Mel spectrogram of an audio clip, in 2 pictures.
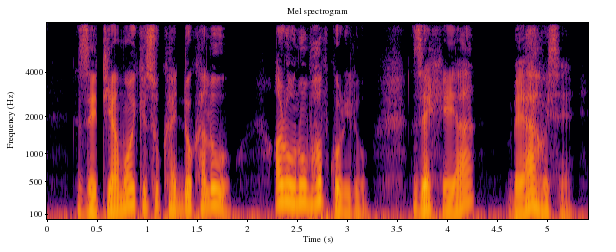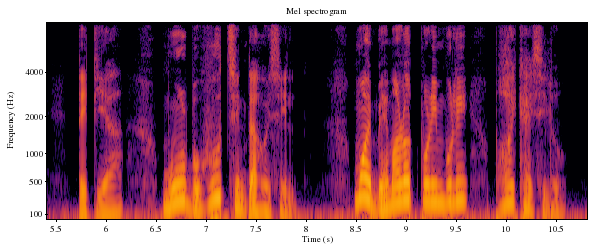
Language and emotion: Assamese, fearful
